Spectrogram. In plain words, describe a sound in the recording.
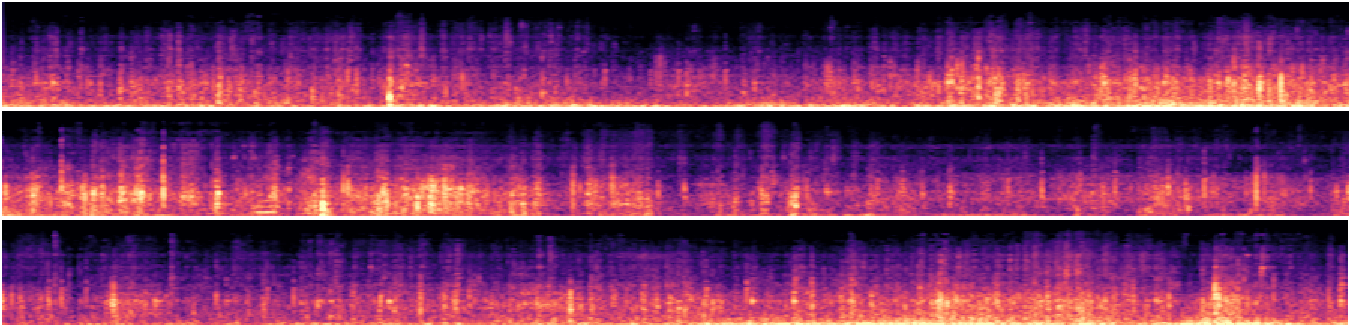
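Mountain bike tyres rattle and crunch over loose rock going downhill.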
